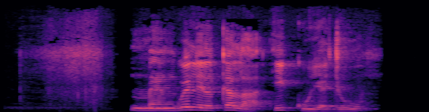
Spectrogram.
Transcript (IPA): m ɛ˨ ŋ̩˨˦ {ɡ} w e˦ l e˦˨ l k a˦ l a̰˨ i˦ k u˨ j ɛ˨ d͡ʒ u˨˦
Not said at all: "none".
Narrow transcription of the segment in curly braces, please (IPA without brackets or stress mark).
ɡ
